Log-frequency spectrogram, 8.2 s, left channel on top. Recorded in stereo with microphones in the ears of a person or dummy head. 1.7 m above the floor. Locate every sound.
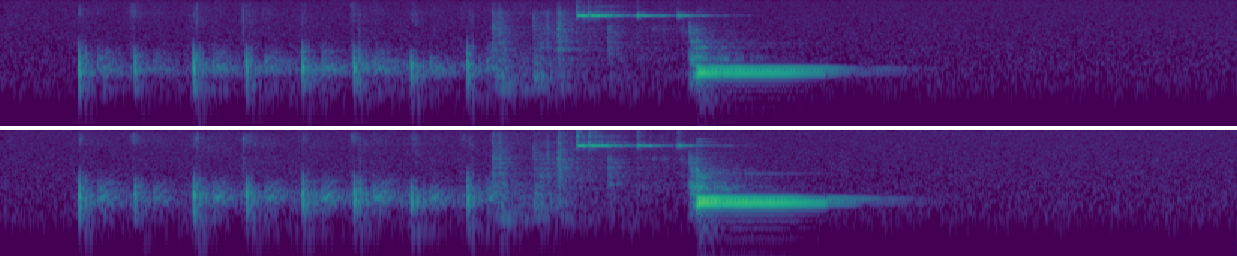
0.5 s running footsteps: 55° left (ahead or behind), 3 m; by 3.2 s 25° left (ahead or behind), 3 m
3.3 s a bell: 10° left (ahead or behind), 1.9 m
4.6 s a ringtone: 15° right (ahead or behind), 0.7 m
